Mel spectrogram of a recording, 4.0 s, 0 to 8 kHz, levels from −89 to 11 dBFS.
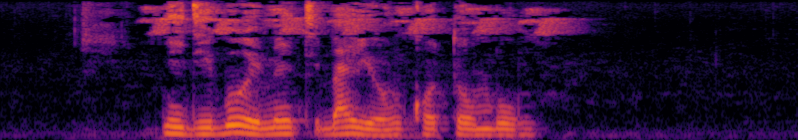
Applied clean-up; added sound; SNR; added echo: none; none; none; none.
